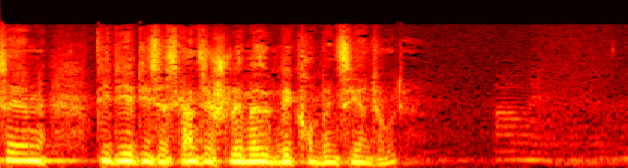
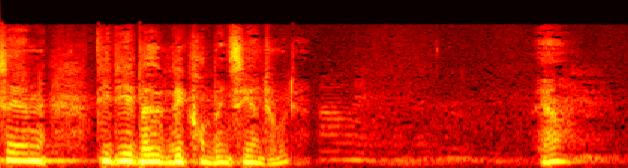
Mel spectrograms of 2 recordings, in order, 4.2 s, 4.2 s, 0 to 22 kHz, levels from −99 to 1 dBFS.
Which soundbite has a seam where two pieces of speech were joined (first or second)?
second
